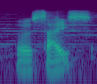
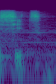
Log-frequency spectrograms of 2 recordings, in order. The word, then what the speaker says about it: Scythe: Sith, 6, Size. On va dire, je sais pas comment vous le prononcez vous. Enfin, moi je dis Sith. Voilà, je me fais pas chier. Et je le prononce peut-être un peu en version française.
